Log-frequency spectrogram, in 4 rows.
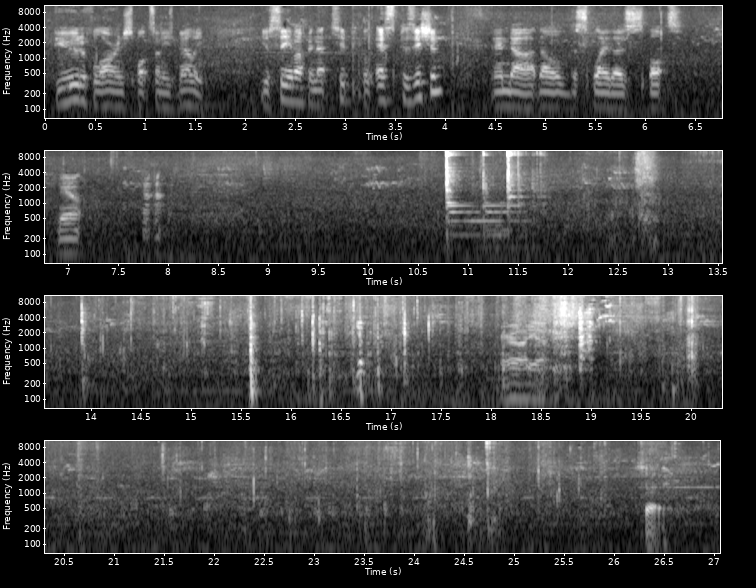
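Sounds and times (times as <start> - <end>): handling knocks and clicks: 10.8 - 12.2.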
